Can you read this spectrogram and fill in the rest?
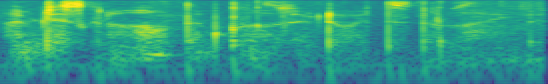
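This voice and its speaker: A young adult woman doing a whispered ASMR personal-attention roleplay as a spa groomer, gentle and soothing, with a breathy voice and softly repeated words, close to the mic in a small room. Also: normal speed. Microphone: close mic, speaking near it.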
